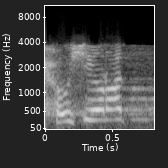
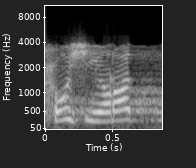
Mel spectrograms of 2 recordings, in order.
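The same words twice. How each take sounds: No difference in how they are said.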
